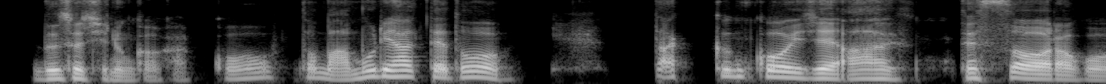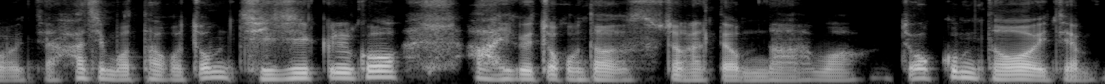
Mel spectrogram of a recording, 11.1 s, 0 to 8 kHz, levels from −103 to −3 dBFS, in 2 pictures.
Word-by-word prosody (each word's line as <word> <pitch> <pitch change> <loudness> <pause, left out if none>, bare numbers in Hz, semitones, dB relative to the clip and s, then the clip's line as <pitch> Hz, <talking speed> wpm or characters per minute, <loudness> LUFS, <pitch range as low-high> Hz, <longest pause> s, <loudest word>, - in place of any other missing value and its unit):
늦어지는 105 -6 +1
것 - - -9
같고 135 +6 -9
또 - - -4
마무리할 180 - +3
때도 165 -2 +1 0.7
딱 - - -3
끊고 180 -4 +3
이제 135 -2 +4
'아 125 0 +1 0.3
됐어.'라고 105 -8 +5
이제 - - -13
하지 135 -2 -5
못하고 110 -1 -7
좀 150 +7 -4
질질 130 +4 -2
끌고 165 +4 +1 0.3
'아 - - -2
이거 120 0 -2
쪼끔 110 -2 -4
더 105 -2 -2
수정할 100 0 -4
데 - - -3
없나.' 95 +1 -9
뭐 95 0 -11 0.2
'쪼끔 140 +3 -4
더 115 -3 +2
이제 - - -6
120 Hz, 295 characters per minute, -29 LUFS, 105-145 Hz, 0.7 s, 됐어.'라고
